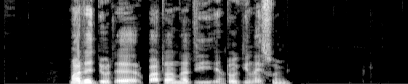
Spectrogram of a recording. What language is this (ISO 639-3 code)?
mas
